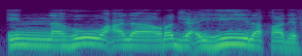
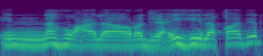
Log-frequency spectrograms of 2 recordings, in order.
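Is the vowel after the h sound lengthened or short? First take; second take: lengthened; short. First: The vowels after the h sounds are lengthened. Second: The vowels after the h sounds are short. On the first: "فيطولون صوت الضمة فيتولد من التطويل واو" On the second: "بدل أن يقول"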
